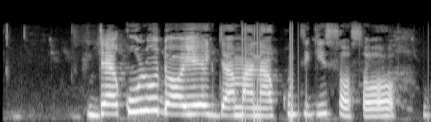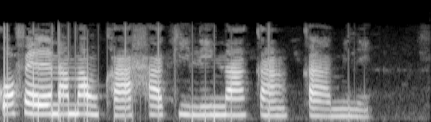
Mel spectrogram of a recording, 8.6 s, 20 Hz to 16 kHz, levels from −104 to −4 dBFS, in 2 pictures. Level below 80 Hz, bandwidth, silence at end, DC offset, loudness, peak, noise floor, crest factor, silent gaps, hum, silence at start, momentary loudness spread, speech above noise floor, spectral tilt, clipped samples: -48 dBFS; 7.8 kHz; 0.6 s; under 0.1%; -14 LUFS; 0 dBFS; -59 dBFS; 14 dB; none; none; 0.15 s; 11 LU; 46 dB; -5.5 dB/octave; under 0.1%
